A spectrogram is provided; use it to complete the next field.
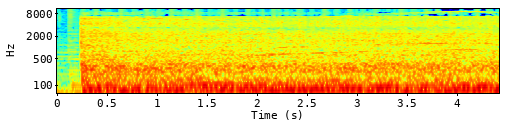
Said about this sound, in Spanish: Así llegaban a Mariupol decenas de autobuses a la espera para ser utilizados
